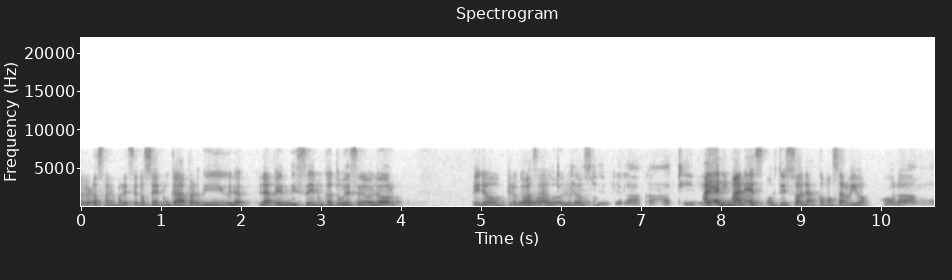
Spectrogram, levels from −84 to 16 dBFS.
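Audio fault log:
2.13–2.22 s, echo leak: a very faint copy of the voice, 238 ms late and far below it, likely from an echo canceller passing loudspeaker pickup back.
6.37–6.7 s, 8.09–8.63 s, 9.96–10.07 s, speech suppressed in double talk: the voice dips by roughly 10, 25 and 15 dB, likely from the echo canceller attenuating both sides during overlap.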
